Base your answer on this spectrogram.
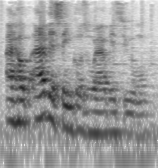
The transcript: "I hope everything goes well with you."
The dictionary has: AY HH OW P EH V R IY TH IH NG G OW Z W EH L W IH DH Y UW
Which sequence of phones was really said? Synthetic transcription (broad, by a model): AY HH OW P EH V IY S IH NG G OW Z W EH L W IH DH Y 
